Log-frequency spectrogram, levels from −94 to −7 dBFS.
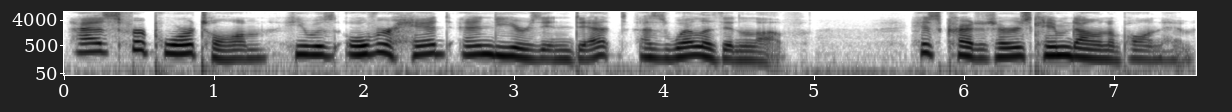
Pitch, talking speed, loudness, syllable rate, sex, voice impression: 210 Hz, 185 wpm, -16 LUFS, 4.2 syllables/s, female, feminine, adult-like, slightly clear, fluent, calm, elegant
